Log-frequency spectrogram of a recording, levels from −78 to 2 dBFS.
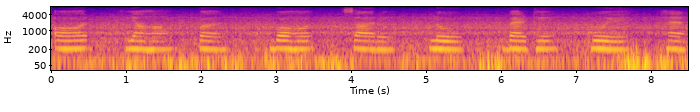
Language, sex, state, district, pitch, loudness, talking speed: Hindi, male, Chandigarh, Chandigarh, 200 Hz, -14 LUFS, 65 wpm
